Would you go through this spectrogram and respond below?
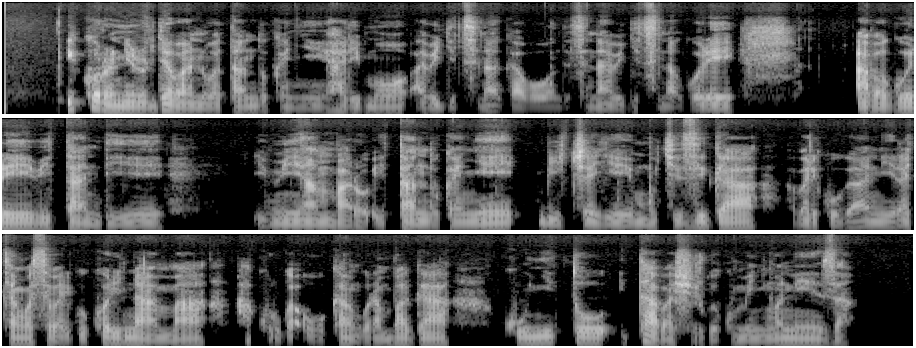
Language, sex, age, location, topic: Kinyarwanda, male, 18-24, Kigali, health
